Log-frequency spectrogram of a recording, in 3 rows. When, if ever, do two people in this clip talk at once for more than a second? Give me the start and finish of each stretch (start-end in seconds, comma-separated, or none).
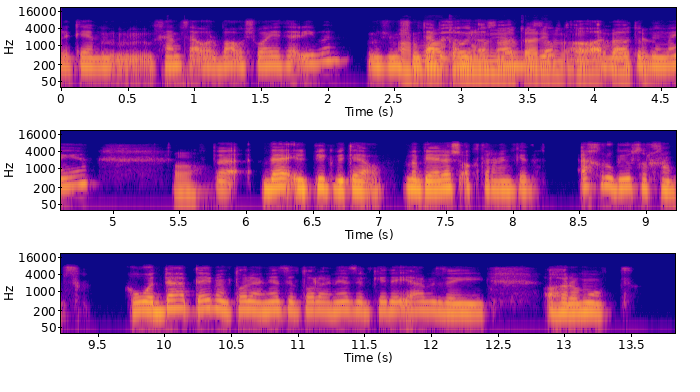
2.5-4.5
